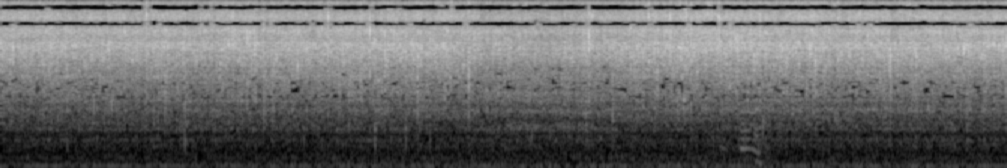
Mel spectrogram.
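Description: Turkey burger patties sizzle in a pan in a batch of about nine, making a loud, continuous crackling fry that stays close and steady throughout.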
